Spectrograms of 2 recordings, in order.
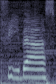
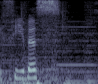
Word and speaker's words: Feebas: I know Feebas is pronounced Feebas, but I keep wanting to say Phoebus. Like the guy from Hunchback.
